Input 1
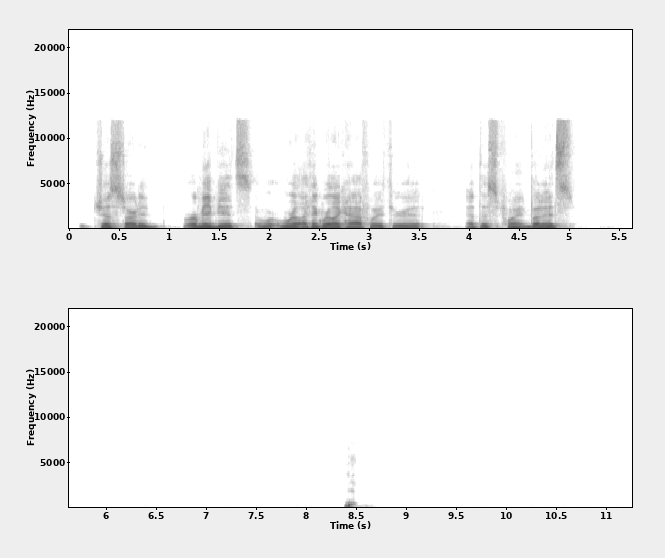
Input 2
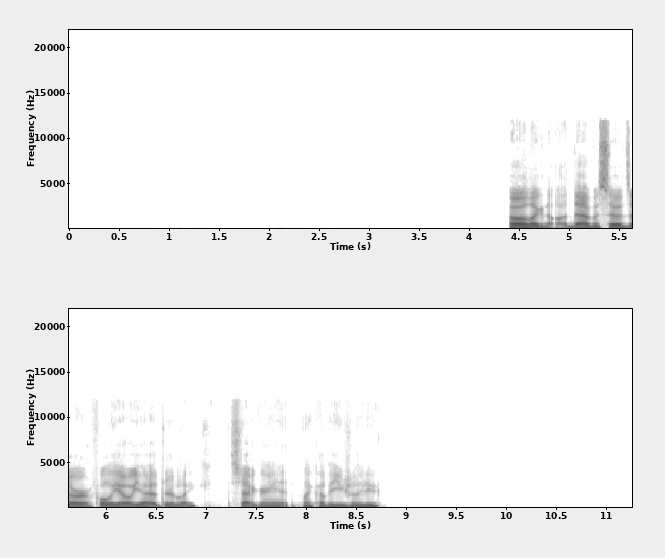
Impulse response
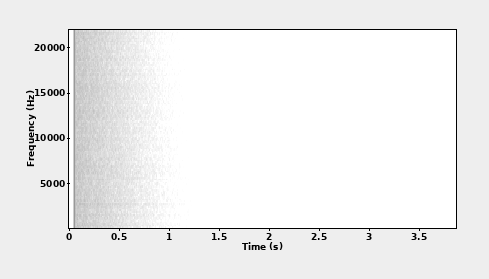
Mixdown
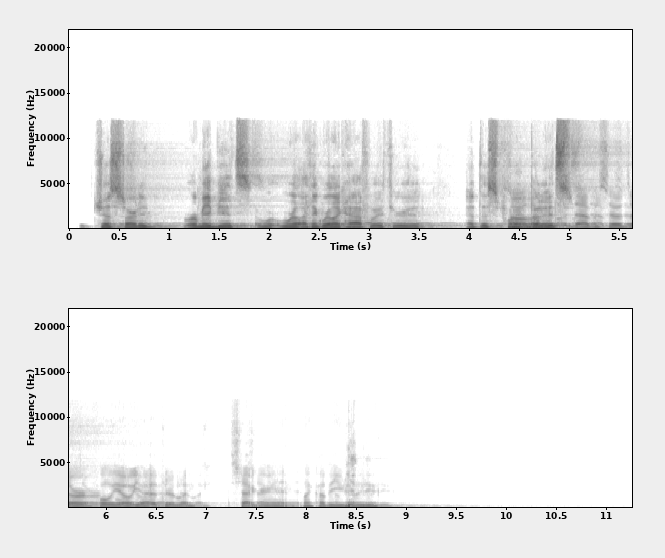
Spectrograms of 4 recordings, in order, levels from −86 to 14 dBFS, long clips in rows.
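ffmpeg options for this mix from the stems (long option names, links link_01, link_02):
-filter_complex "[0:a]equalizer=frequency=7300:width_type=o:width=2.6:gain=14,volume=-1dB,asplit=3[link_01][link_02][link_03];[link_02]volume=-9.5dB[link_04];[link_03]volume=-18dB[link_05];[1:a]aeval=exprs='0.237*(cos(1*acos(clip(val(0)/0.237,-1,1)))-cos(1*PI/2))+0.0237*(cos(3*acos(clip(val(0)/0.237,-1,1)))-cos(3*PI/2))':channel_layout=same,volume=-7.5dB,asplit=3[link_06][link_07][link_08];[link_07]volume=-17.5dB[link_09];[link_08]volume=-12dB[link_10];[2:a]atrim=start_sample=2205[link_11];[link_04][link_09]amix=inputs=2:normalize=0[link_12];[link_12][link_11]afir=irnorm=-1:irlink=0[link_13];[link_05][link_10]amix=inputs=2:normalize=0,aecho=0:1:149:1[link_14];[link_01][link_06][link_13][link_14]amix=inputs=4:normalize=0"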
